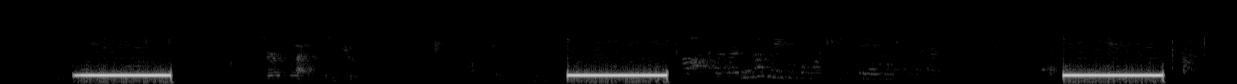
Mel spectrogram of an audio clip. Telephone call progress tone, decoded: ringback tone

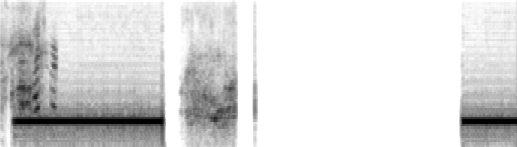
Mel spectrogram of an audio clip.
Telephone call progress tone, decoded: ringback tone

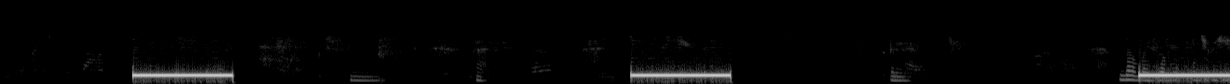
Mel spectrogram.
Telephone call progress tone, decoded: ringback tone

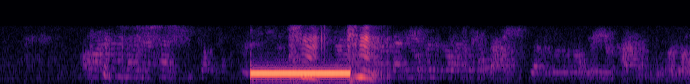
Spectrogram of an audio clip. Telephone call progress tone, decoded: ringback tone

